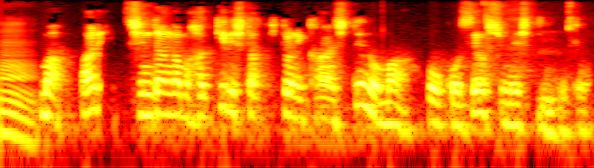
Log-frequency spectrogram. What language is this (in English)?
Japanese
